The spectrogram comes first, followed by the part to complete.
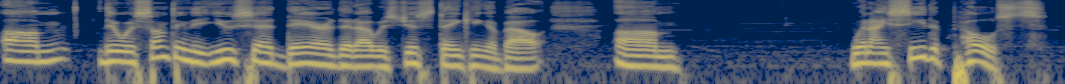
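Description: A middle-aged man interviewing conversationally, with halting, emphatic phrasing. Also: on the high side, expressive, no echo, faint music behind. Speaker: interviewer, sports broadcaster.

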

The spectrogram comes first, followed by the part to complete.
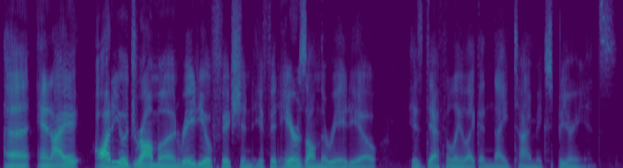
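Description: A man's voice: mid-range voice, fairly quick, dry recording. A man co-hosting a radio show, talking in a conversational discussion style.

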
